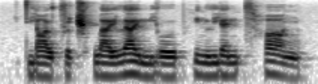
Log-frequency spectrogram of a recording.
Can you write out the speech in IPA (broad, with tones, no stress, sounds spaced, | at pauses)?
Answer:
t̪ j ɑ˨˩ ʊ̯ t͡s ɤ˦ ʈ͡ʂʰ w a˧˥ ɪ̯ l a˥˩ ɪ̯ m j o˧˥ ʊ̯ pʰ i˧ n l j ɛ˧˥ n t͡sʰ ɑ˥˩ ŋ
